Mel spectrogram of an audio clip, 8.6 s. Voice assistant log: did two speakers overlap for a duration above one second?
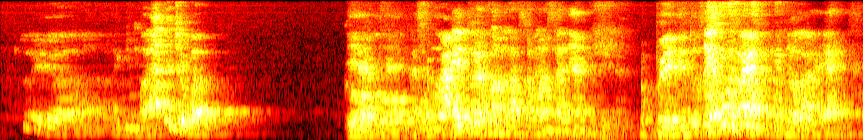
Yes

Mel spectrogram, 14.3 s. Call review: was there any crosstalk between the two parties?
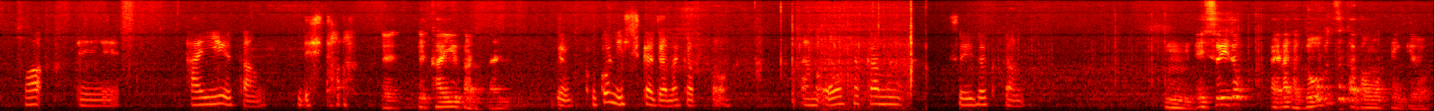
No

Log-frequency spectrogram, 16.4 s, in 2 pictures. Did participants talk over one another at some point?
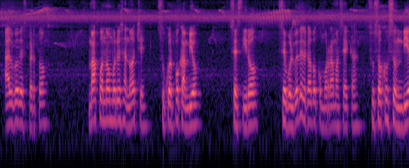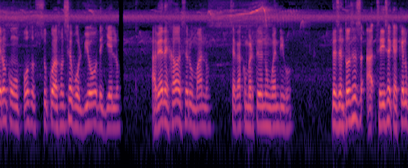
No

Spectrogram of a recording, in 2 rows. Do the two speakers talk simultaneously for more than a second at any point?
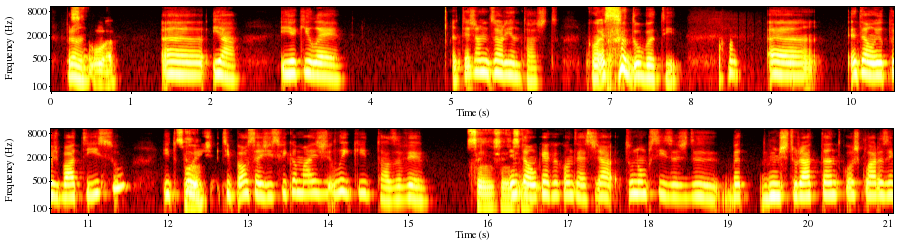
No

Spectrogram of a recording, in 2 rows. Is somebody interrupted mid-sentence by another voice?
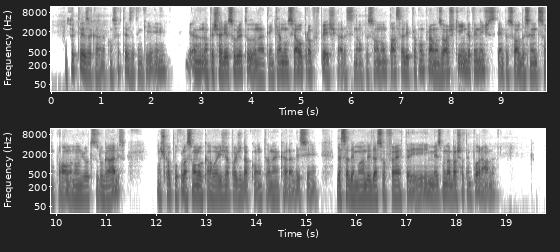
No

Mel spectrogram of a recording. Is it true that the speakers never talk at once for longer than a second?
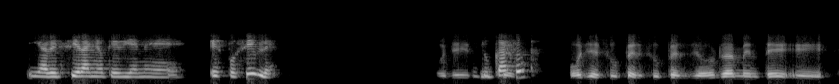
Yes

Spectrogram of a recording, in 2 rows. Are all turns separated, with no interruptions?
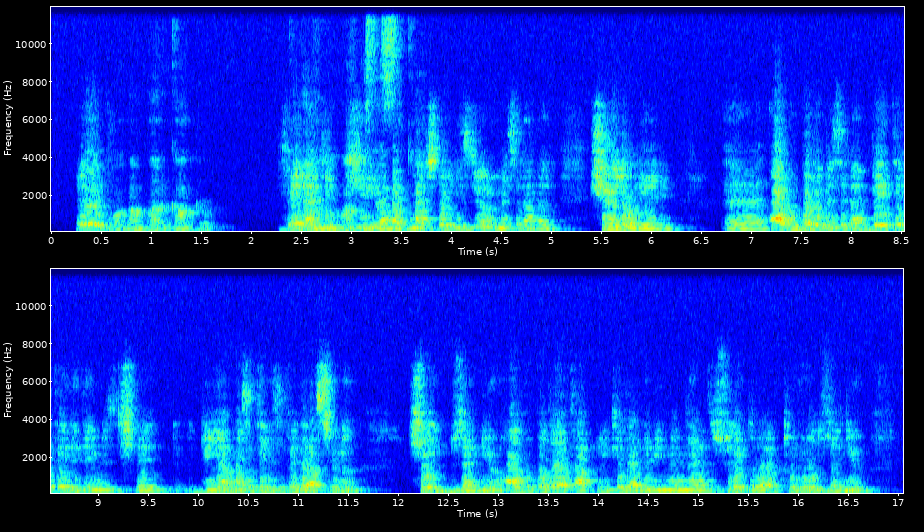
No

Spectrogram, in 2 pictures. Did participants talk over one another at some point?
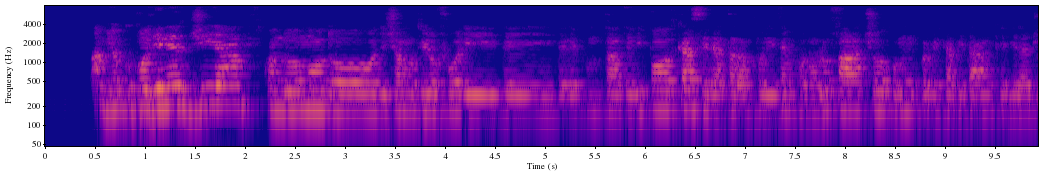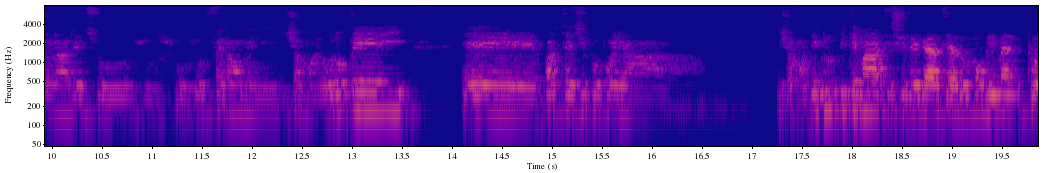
No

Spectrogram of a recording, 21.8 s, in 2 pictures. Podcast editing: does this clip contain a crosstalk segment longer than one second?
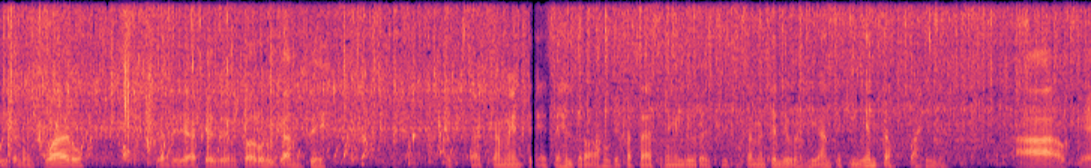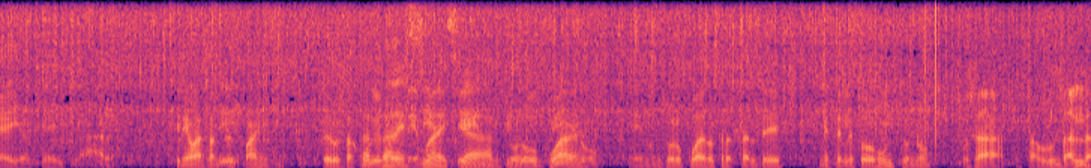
Yes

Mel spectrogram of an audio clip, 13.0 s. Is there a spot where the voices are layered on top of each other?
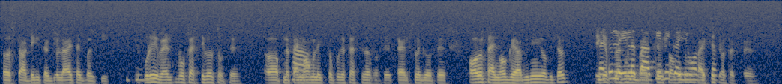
Yes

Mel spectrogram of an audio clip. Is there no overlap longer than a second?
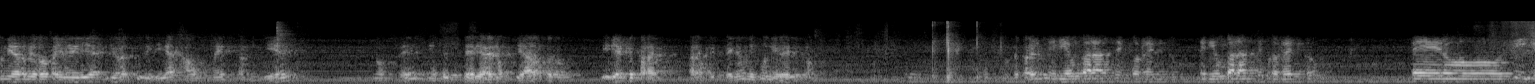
Yes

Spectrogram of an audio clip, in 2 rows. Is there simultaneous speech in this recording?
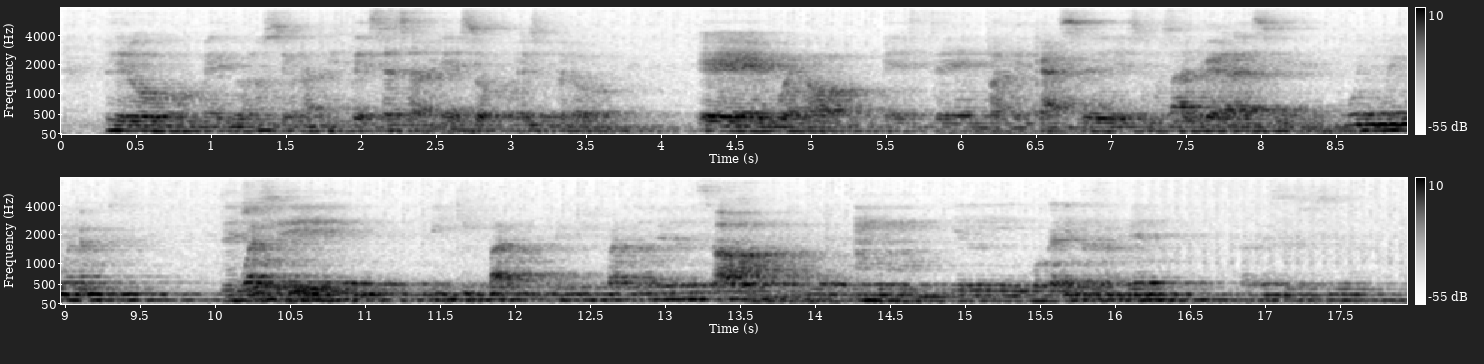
Yes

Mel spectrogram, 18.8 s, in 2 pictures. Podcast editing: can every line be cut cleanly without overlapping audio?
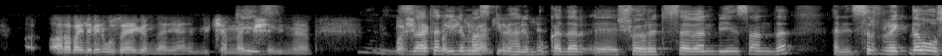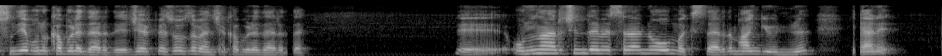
No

